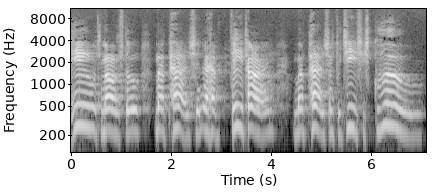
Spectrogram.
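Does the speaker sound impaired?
Yes: hearing loss, cochlear implant; hears about 80% with cochlear implant, hears but does not always understand.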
